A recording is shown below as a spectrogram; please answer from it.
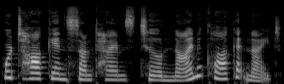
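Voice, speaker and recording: A woman's voice: a little high, lively intonation, normal speed, sharp tone, no room sound, studio quality. A woman voicing a small, poor, defiant woman who boasts boldly. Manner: bold, boastful calling out.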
